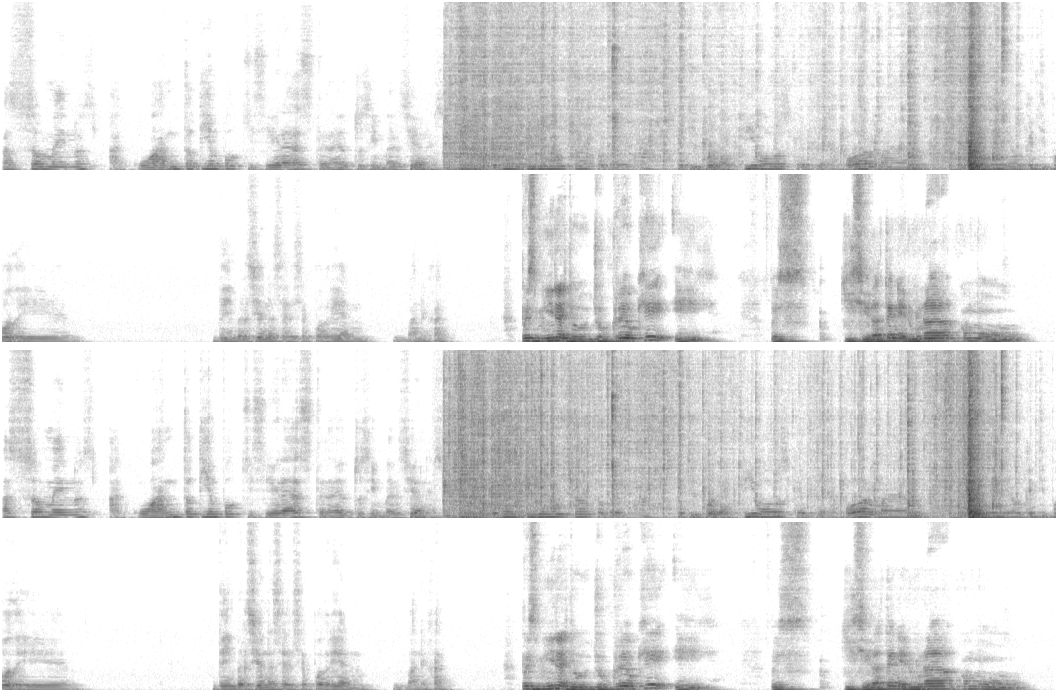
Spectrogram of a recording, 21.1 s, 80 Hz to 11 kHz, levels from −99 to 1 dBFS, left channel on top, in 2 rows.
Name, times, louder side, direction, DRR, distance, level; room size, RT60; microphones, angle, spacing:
voice 1, 0.0-4.4 4.7-11.3 12.6-14.2 14.4-15.0, right 2 dB, 45° right, 1.8 m, -49 dB
Crumpling crinkling, 4.3-10.5, right 2 dB, 70° right, 1.2 m, -40 dB
voice 2, 15.7-17.7 18.2-18.6 18.9-20.7, left 2 dB, 85° left, 1.0 m, -36 dB
4.8 x 2.9 x 2.9 m
head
